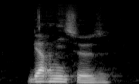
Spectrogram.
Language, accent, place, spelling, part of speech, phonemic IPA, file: French, France, Lyon, garnisseuse, noun, /ɡaʁ.ni.søz/, LL-Q150 (fra)-garnisseuse.wav
- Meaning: female equivalent of garnisseur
